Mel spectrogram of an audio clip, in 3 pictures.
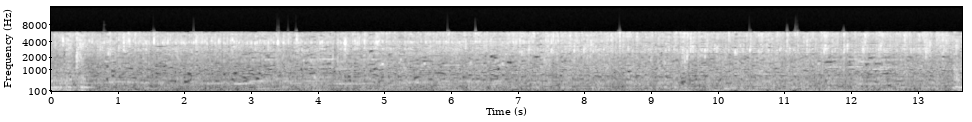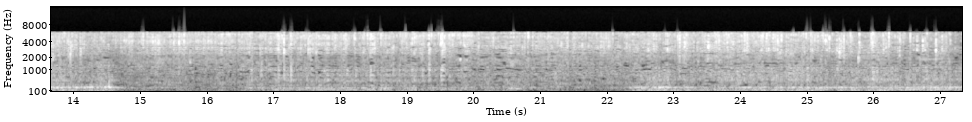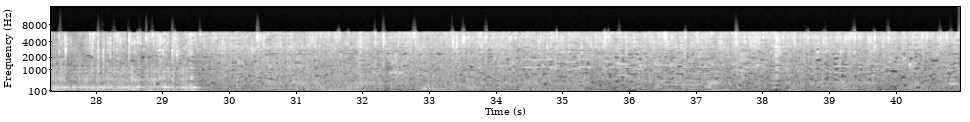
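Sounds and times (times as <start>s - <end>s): background music: 0.0s - 21.8s, 22.5s - 40.9s
tap running into a sink: 0.0s - 40.9s.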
